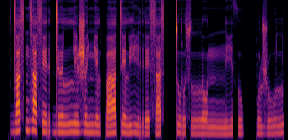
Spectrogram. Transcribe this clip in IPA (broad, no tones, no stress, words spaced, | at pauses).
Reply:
dasnzaser dɘlːiʐɘɲel patel jires astːuɾuslːo nːiθupːulʐul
